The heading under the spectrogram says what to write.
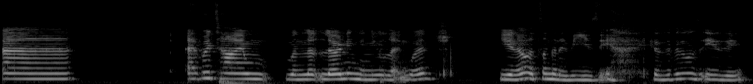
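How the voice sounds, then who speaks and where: A woman's voice: on the high side, level tone, moderate pace. A young woman, a native Polish speaker, talks casually through her study tips in a loose, rambling way. She fills her talk with "like" and "you know.". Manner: chatty, loose, restarts often with "like" and "you know". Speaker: language-learning vlogger. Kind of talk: casual how-to vlog.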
